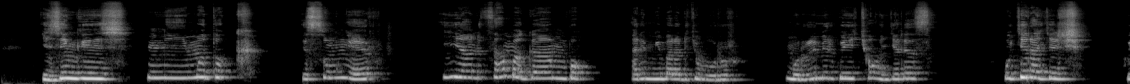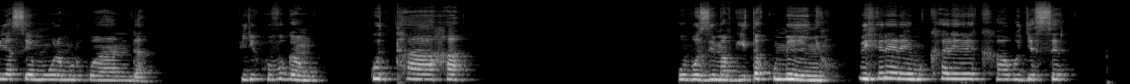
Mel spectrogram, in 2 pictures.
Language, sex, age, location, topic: Kinyarwanda, male, 25-35, Kigali, health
